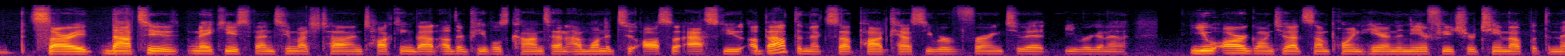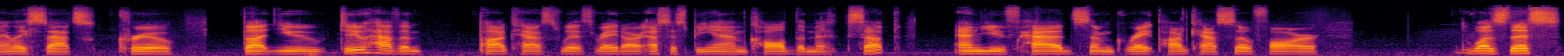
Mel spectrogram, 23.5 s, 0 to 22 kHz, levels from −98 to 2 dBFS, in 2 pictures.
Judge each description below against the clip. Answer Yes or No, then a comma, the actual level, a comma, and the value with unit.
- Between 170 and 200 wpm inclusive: Yes, average, 190 wpm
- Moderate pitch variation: No, narrow, 1.4 semitones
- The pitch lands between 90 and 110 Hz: No, low, 125 Hz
